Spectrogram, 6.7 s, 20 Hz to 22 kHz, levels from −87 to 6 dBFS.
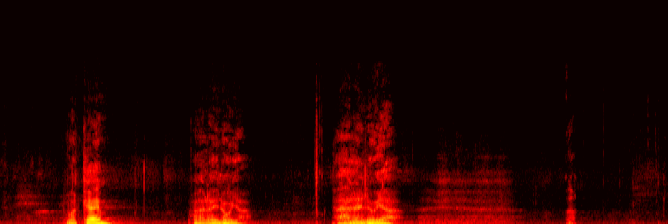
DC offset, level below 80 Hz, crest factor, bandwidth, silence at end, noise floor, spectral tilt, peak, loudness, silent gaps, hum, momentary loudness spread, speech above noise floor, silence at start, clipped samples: under 0.1%; -46 dBFS; 24 dB; 11.5 kHz; 0.95 s; -67 dBFS; -7.5 dB/octave; -8 dBFS; -29 LUFS; none; none; 20 LU; 41 dB; 0.65 s; under 0.1%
